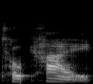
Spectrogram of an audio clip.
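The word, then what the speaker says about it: Tokaji: And the first thing we are going to talk about is a wine that is called Tokai. That is spelled T O K A J I.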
